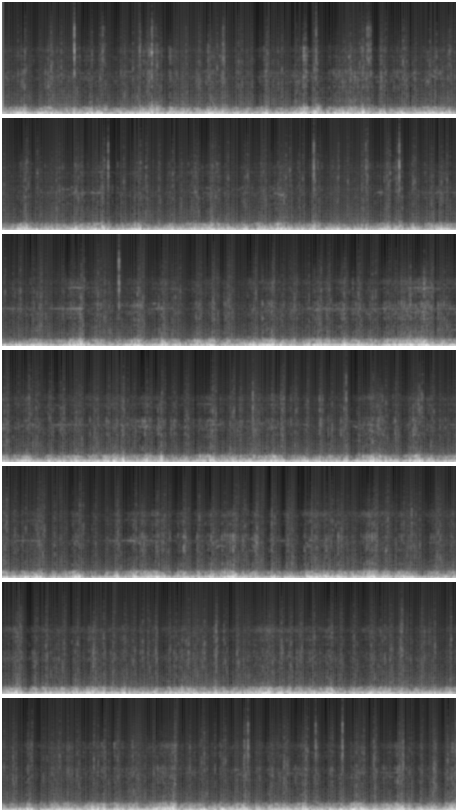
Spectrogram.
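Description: Steady low rumble of a vehicle travelling on a dirt road, wind buffeting the microphone and tyre noise on the gravel, with faint ticks of grit throughout.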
